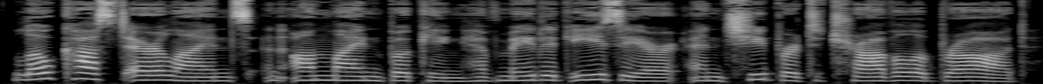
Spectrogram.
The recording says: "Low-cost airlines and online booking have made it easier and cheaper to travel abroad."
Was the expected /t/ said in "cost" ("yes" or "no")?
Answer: yes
